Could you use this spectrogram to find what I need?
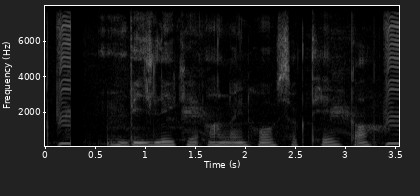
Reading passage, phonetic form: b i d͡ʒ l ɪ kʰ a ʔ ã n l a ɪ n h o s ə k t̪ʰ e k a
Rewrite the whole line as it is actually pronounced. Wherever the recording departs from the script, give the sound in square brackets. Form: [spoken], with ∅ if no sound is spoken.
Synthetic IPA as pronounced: b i d͡ʒ l [i] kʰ [e] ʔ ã n l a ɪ n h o s ə k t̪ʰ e k a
